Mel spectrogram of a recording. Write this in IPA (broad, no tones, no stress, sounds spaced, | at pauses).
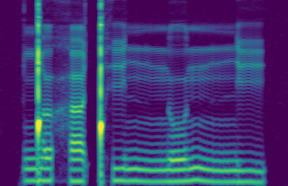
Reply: ŋ͡ǃ ʌ h a ǃʰ i nː o nː i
